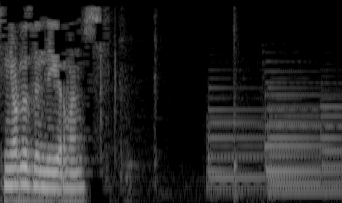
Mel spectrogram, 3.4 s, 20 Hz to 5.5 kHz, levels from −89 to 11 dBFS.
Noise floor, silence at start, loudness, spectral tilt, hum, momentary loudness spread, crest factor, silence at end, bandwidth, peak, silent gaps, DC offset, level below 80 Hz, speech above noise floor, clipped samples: -75 dBFS; 0 s; -32 LUFS; -8 dB/octave; none; 24 LU; 20 dB; 0 s; 5.2 kHz; -14 dBFS; none; under 0.1%; -58 dBFS; 45 dB; under 0.1%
